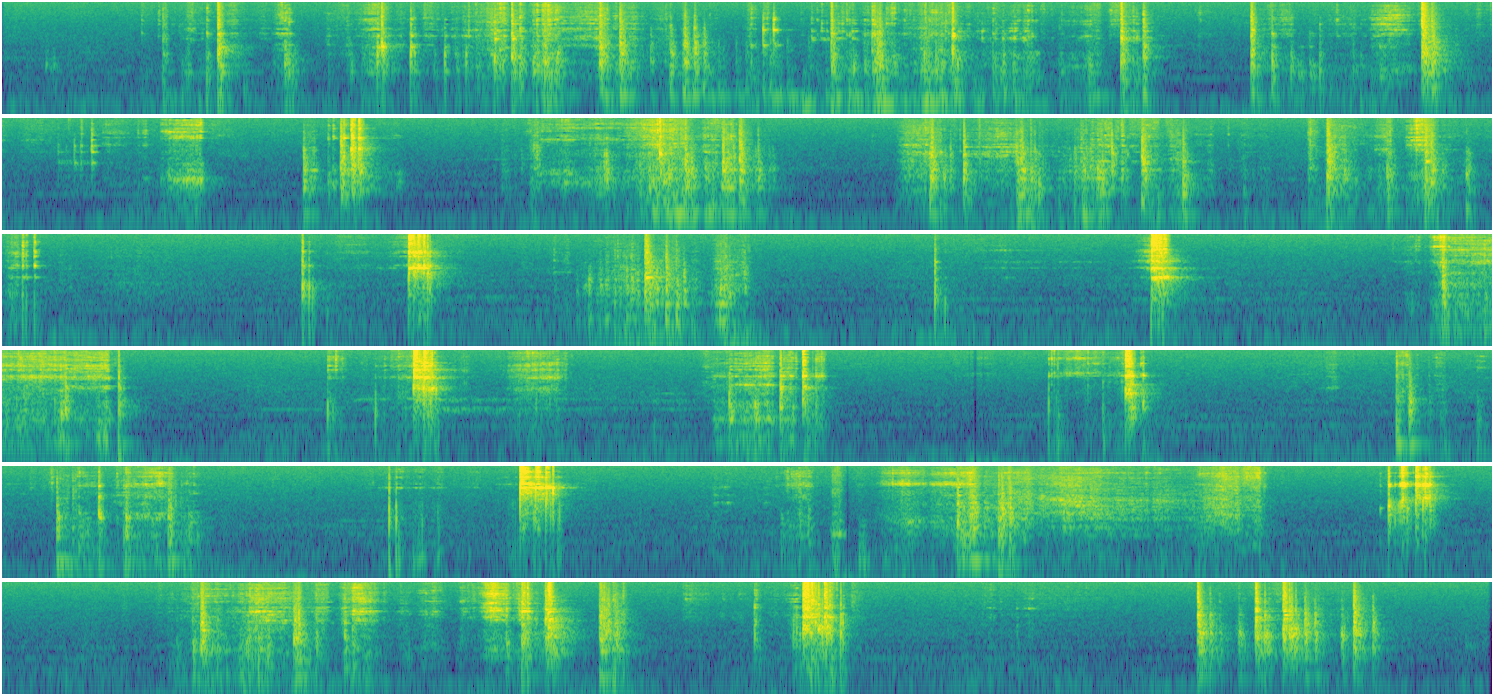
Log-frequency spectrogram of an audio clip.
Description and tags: Moving rock holds in bucket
